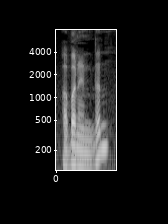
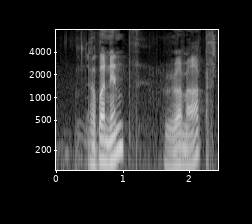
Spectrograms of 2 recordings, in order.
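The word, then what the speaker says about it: Abanindranath: And students, answer for this is Abhinandranath Tagore. मेरे को pronounce करने में दिक्कत हो रही है। ये है अबनिंद्रनाथ टैगोर।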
